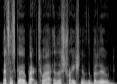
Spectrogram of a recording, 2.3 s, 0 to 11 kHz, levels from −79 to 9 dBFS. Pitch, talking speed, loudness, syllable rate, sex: 140 Hz, 255 wpm, -18 LUFS, 6.5 syllables/s, male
